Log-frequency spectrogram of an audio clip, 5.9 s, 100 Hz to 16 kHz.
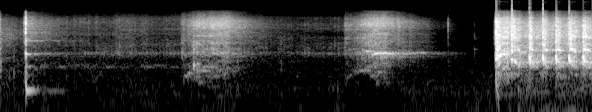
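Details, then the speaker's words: Yamaha R1 parked two years, starter motor seized with rust, after the starter was serviced: a click, then about a second of quick, even, strong cranking pulses near seven a second; the starter spins the engine briskly, no problem. "The sound of the motor is already strong Force means there is no problem."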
